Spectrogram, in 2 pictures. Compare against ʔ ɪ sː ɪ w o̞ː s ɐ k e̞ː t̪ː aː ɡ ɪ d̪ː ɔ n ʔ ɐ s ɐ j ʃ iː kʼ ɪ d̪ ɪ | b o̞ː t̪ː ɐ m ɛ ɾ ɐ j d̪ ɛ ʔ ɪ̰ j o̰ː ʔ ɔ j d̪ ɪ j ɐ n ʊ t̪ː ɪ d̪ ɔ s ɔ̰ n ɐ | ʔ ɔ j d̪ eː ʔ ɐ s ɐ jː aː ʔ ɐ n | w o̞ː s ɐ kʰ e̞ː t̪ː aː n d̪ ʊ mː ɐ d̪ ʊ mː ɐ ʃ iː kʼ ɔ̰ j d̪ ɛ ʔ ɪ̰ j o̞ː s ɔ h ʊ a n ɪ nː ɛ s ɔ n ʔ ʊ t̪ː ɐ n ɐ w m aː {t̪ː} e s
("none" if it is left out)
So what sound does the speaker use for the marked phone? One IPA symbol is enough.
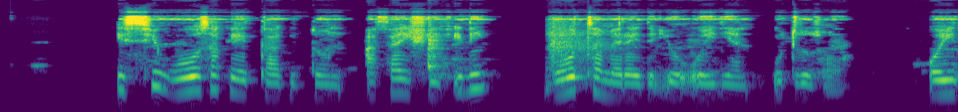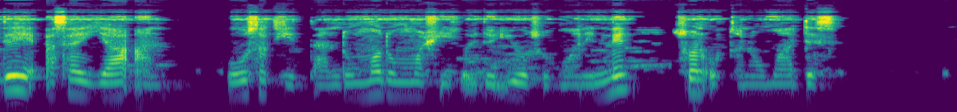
d̪ː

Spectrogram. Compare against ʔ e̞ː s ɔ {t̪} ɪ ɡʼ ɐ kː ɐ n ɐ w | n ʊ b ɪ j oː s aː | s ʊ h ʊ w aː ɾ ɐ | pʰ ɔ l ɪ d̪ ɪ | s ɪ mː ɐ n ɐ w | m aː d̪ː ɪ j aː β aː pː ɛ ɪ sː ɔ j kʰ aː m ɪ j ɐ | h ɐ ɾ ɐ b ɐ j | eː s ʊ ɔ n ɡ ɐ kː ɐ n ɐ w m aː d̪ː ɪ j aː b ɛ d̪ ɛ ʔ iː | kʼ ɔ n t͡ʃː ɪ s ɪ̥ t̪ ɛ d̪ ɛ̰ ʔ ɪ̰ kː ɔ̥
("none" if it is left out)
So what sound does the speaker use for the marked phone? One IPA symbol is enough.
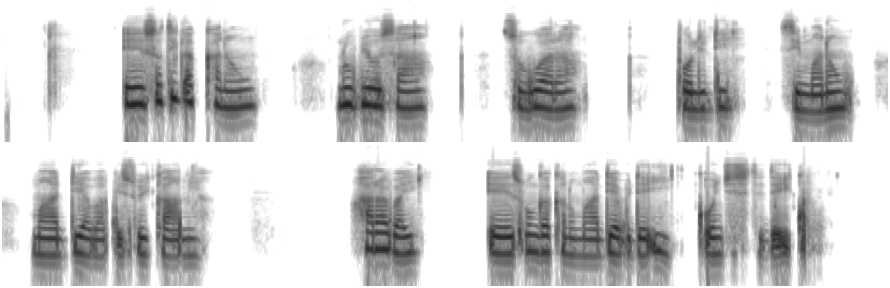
t̪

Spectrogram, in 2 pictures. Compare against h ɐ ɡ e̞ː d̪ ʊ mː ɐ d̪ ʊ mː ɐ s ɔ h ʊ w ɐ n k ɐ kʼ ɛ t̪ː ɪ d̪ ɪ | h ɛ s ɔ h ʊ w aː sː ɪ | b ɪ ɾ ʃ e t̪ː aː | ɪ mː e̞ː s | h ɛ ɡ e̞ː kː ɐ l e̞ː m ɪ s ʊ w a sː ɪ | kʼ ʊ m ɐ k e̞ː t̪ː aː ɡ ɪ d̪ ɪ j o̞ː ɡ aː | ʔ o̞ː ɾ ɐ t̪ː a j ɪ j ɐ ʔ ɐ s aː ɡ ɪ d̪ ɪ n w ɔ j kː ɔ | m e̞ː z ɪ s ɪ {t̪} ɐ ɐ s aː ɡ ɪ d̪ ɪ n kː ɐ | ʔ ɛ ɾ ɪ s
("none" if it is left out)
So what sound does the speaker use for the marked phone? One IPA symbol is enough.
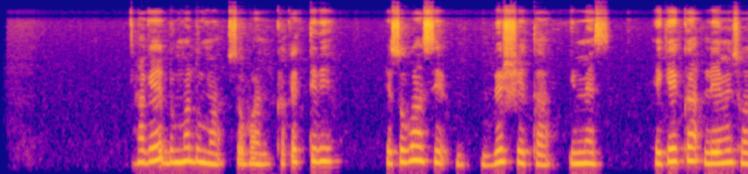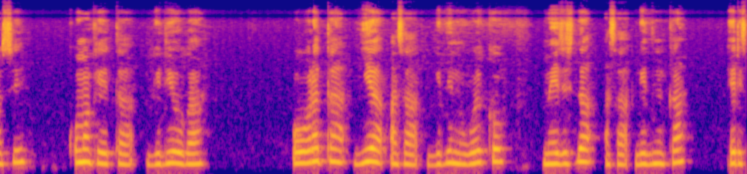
d̪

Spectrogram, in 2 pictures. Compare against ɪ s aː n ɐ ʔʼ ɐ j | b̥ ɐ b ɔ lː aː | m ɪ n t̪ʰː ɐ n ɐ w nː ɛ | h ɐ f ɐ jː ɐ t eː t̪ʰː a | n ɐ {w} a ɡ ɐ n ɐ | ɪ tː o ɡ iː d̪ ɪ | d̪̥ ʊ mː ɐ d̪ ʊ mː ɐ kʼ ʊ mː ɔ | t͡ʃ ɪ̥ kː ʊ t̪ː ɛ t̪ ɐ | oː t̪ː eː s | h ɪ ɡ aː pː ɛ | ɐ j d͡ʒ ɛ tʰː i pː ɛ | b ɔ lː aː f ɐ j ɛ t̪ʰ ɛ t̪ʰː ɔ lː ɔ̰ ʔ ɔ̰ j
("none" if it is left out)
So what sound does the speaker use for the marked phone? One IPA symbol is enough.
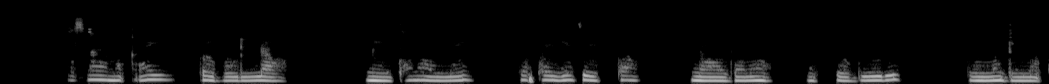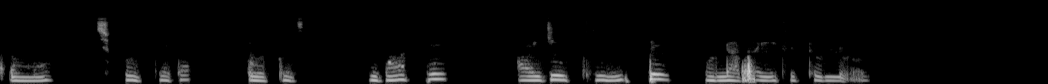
w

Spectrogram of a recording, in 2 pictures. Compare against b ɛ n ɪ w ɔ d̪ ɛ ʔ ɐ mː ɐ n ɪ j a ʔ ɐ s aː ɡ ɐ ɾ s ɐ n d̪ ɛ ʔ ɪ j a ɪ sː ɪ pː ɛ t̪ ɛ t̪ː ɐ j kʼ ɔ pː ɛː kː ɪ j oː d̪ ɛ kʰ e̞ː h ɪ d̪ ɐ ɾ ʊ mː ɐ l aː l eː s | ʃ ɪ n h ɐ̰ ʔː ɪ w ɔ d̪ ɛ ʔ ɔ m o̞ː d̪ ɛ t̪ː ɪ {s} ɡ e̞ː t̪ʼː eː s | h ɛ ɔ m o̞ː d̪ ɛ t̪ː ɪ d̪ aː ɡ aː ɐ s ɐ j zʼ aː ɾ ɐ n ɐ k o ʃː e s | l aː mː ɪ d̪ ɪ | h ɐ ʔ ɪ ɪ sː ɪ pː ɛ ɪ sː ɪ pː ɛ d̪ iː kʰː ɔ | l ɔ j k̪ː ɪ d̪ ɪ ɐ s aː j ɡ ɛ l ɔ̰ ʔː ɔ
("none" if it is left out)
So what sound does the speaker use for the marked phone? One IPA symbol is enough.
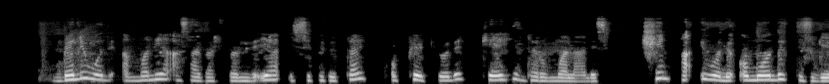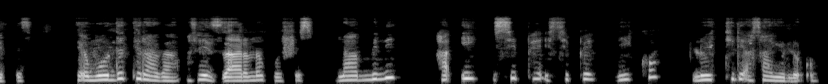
s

